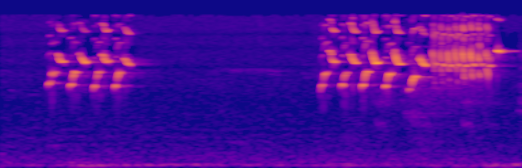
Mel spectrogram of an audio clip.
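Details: Aviary European goldfinch singing 'copia Malaga' style: two bursts of rapid, high liquid twitters separated by a pause, the second ending in a dense buzzy trill.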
